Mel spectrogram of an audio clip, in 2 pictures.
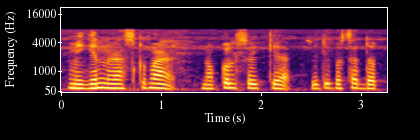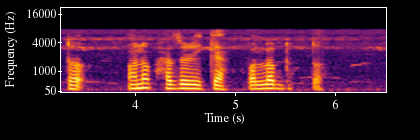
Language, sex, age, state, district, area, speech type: Assamese, female, 60+, Assam, Golaghat, urban, spontaneous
